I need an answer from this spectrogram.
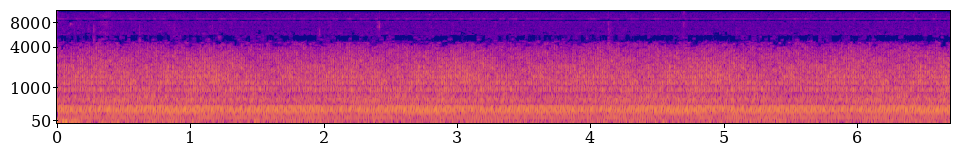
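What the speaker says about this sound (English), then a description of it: "The Piper Archer was the plane that was on the Commodore 64." A Piper Archer propeller plane's engine drones in Flight Simulator II on the Amiga, a constant, even, loud buzzing hum with no change in pitch throughout.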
